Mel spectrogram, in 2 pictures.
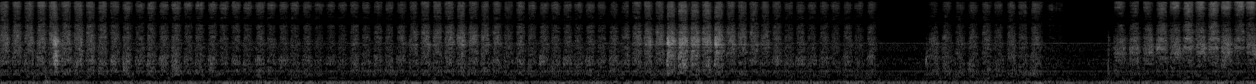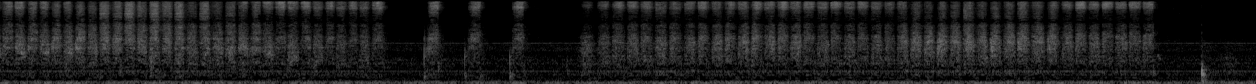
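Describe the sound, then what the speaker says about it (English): Sandpaper rubbing back and forth over the wooden nose of a P-30 rubber-powered model airplane, close and soft, with steady strokes broken by several brief pauses. "Now don't sand this all the way around."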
